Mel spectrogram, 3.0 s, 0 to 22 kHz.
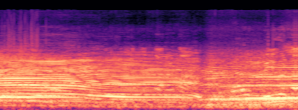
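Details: Sahiwal bull at a Dhaka cattle market in Bangladesh, 16 September 2024, gives a long, steady, rich moo lasting about two seconds, then a second lower one, with market hubbub behind.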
